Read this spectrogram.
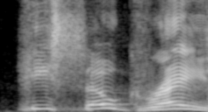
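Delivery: high, sing-song jibe from a storybook horse; lightly voiced horse passing judgment; horse's remark. A narrator's reading. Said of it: "said the horse".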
